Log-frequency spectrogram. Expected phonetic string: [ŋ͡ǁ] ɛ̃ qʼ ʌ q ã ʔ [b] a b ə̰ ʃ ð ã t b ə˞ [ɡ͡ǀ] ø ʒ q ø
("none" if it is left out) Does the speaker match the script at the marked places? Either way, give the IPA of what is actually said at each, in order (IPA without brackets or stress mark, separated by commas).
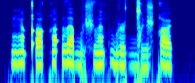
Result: ŋ, ð, ɡ͡ǀ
